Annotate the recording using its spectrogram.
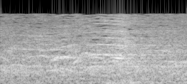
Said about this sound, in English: Listen to that. That is an animated student body cheering section for Marblehead. They are loud and proud.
